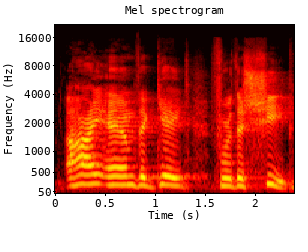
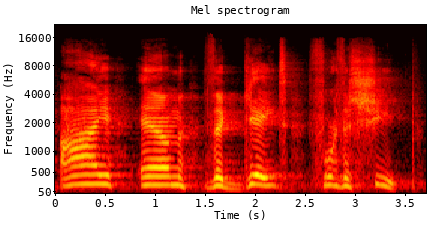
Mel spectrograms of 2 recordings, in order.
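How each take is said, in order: First: I stressed, steadier pace; second take, quicker and firmer; repeated with emphasis. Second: Slow, weighty scripture line; first take, drawn out and solemn; slow solemn reading. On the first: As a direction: say it again, firmer. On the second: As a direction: lay each word down slowly. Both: Shown as a demonstration.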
